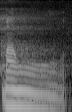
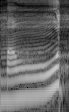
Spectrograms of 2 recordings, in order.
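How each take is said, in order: First: The word ends with a t sound. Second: The word ends with a d sound.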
